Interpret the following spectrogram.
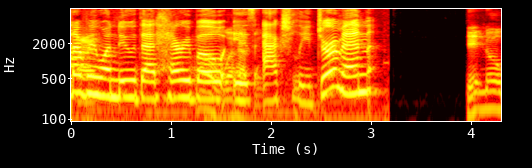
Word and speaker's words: Haribo: But Haribo or horrible? I want to go with one of those two. We pronounce it Haribo.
